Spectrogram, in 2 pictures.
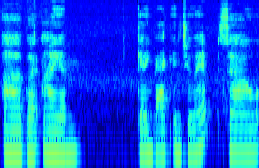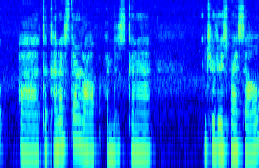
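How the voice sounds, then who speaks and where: Somewhat breathy and in a monotone, flat intonation, a woman speaks at a medium pitch and a fairly slow pace with long, frequent pauses. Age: 20s. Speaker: vlogger, psychology student. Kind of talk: personal testimony vlog. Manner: hesitant, many fillers.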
